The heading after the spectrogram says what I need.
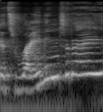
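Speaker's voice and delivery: rising, question-like tune on today. Explaining how tone of voice changes meaning, saying it with questioning intonation. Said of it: "overlap a tone of voice and say".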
